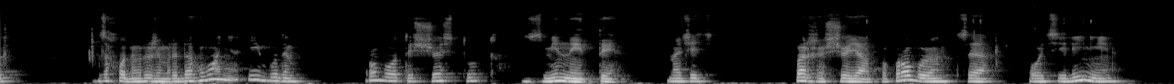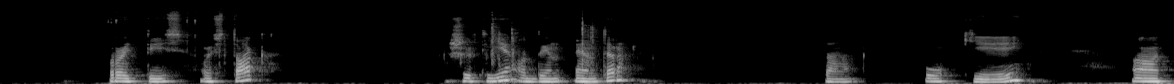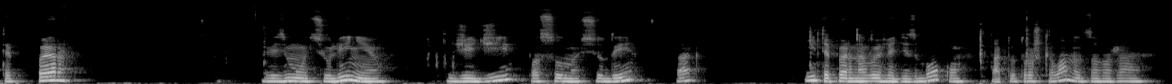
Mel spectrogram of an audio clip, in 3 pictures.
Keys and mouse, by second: 1.0 Tab, 1.0-3.0 middle drag, 3.0-10.4 right drag, 8.2 2, 9.8 ctrl+click, 9.8 ctrl+middle click, 10.4-12.9 ctrl+drag, 12.9 ctrl+middle click, 13.0 ctrl+right click, 13.6 ctrl+middle click, 13.8-15.8 ctrl+right drag, 15.8-20.4 drag, 16.6 shift+e, 18.2 Tab, 20.4-25.8 right drag, 22.1 Tab, 25.8 shift+middle click, 26.3 right click, 26.4 middle click, 26.6 right click, 26.7 middle click, 26.8 right click, 27.5 middle click, 27.5 right click, 27.6-30.1 drag, 27.8 g, 30.1 middle click, 30.5 right click, 30.9-34.8 drag, 31.6 KP_3, 32.2 alt+z, 34.8-35.2 right drag.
